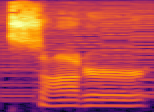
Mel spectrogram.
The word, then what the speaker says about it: solder: one of yeah exactly it's one of those English words not pronounced how spell although I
